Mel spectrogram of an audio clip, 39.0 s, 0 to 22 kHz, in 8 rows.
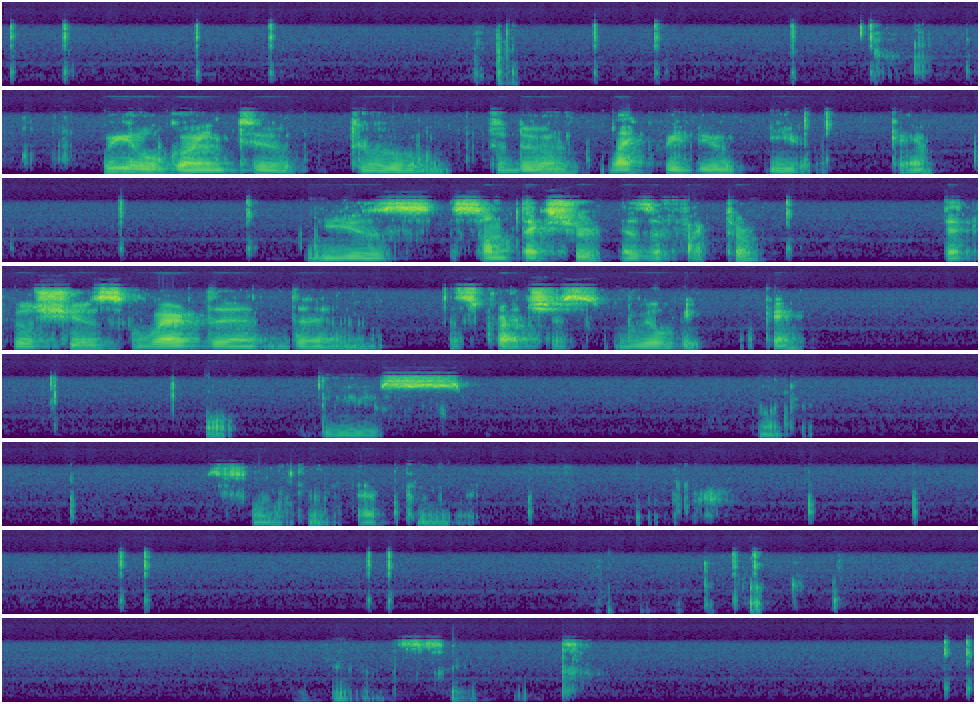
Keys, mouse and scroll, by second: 0.0 click, 1.0 click, 3.9 click, 4.6-5.6 scroll down 8, 5.6 middle click, 6.4 scroll up 2, 6.7 middle click, 7.2-7.8 scroll up 5, 7.8 middle click, 8.2-9.0 scroll up 3, 9.0 ctrl+shift+click, 9.5 middle click, 10.3-11.3 drag, 11.3-22.4 middle drag, 22.4 click, 23.5-26.0 middle drag, 26.0 scroll up 2, 26.5-27.9 middle drag, 27.9-28.5 scroll up 2, 28.5 middle click, 29.3-30.0 scroll up 4, 30.0 click, 33.1-36.1 drag.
